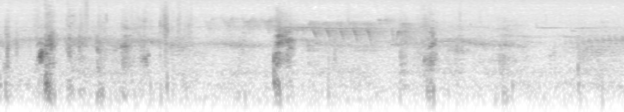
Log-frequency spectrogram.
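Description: A pug's short grunts and snuffles, a handful of them, the loudest about half a second in and another strong one near three seconds in.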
